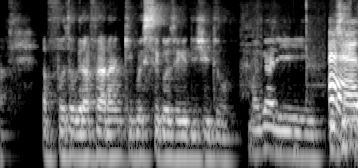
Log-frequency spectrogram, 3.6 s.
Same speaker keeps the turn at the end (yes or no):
no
